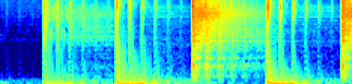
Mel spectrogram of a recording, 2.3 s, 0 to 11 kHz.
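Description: Electronic drum loop at 120 BPM playing through Ableton Live's Roar effect set to feedback mode. Its hits, about two a second, are thickened by distorted delay repeats.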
